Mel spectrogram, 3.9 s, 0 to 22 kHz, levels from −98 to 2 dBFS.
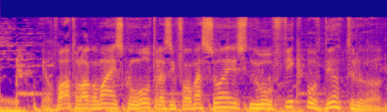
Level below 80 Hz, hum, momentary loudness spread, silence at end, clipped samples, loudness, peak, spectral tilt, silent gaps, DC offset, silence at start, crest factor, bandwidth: -20 dBFS; none; 3 LU; 0 s; under 0.1%; -12 LUFS; 0 dBFS; -5.5 dB/octave; none; under 0.1%; 0 s; 12 dB; 12 kHz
